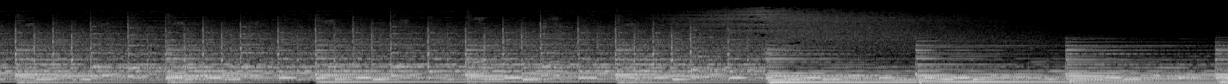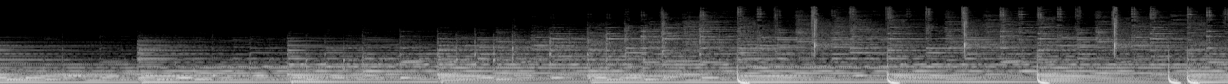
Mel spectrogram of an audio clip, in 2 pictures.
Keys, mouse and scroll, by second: 0.0-1.0 scroll down 1, 1.0-1.7 scroll down 1, 1.7-2.4 scroll down 1, 2.4-3.2 scroll down 1, 3.2-4.6 scroll down 1, 4.6-5.6 scroll down 1, 5.6-11.5 scroll down 1, 11.5-13.1 scroll down 1, 13.1-14.8 scroll down 1, 14.8-15.9 scroll down 1, 15.9-16.5 scroll down 1, 16.5-21.0 scroll down 1, 21.0-24.5 scroll down 1.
